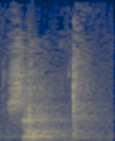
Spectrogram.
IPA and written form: ˈsʌdn̩ (sudden)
